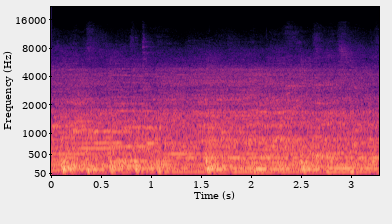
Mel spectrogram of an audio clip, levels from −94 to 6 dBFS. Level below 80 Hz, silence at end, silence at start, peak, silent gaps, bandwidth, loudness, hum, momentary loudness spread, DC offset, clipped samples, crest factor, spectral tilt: -30 dBFS; 0 s; 0 s; 0 dBFS; none; 7.8 kHz; -15 LUFS; none; 2 LU; under 0.1%; under 0.1%; 14 dB; -9 dB/octave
